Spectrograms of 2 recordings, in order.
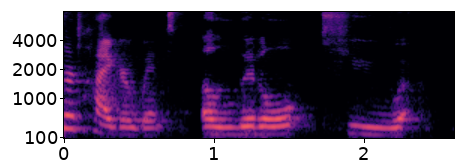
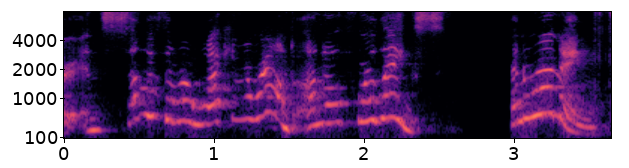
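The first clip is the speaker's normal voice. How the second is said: much higher, fast and bright-eyed; excited; 14 semitones higher, 4 dB louder, faster than usual. Acted. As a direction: rush it with giddy wonder. Excited narration of animals.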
